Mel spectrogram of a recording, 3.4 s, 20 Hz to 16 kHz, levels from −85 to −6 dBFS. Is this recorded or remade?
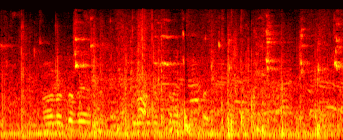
recorded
